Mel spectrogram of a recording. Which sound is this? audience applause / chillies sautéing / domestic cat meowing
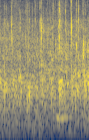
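audience applause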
